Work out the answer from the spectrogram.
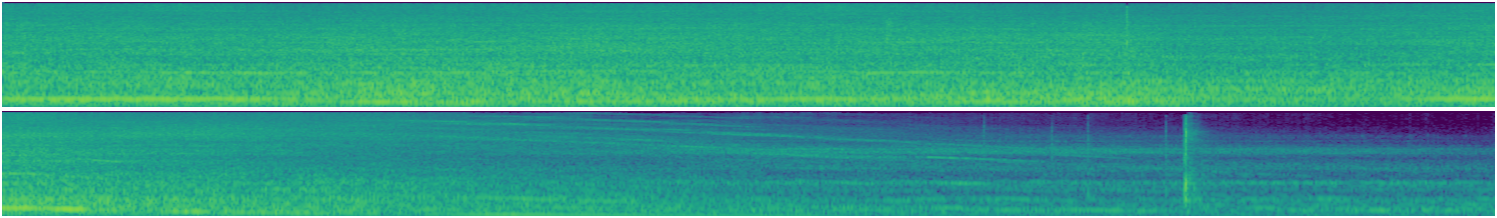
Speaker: So as you can hear, this runs very smooth. Definitely isn't the quietest of canisters, but that's kind of the thing with cheaper canisters of the time.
